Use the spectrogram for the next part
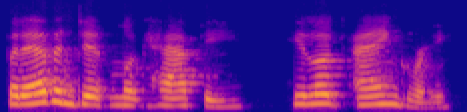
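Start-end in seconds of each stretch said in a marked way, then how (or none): none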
